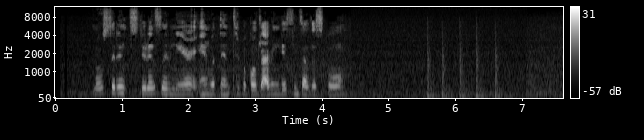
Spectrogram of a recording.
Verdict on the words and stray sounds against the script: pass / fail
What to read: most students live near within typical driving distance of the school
fail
